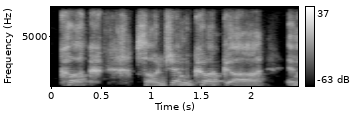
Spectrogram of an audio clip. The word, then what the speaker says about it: Koch: pronounced his name because i didn't know if it was koch or coke i found out it's actually cook so jim cook uh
